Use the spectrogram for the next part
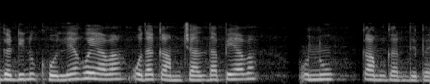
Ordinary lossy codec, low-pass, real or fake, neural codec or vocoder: none; 7.2 kHz; real; none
